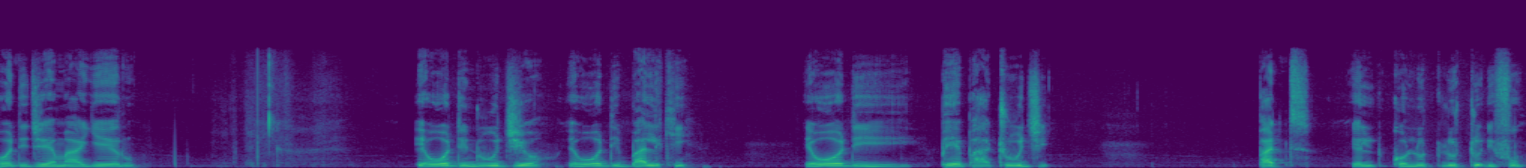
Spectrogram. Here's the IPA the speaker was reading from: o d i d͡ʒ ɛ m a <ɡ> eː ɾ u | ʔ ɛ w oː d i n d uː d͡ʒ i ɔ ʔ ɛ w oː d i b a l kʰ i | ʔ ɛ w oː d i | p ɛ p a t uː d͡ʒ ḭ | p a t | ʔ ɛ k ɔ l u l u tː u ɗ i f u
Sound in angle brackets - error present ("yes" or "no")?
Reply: no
